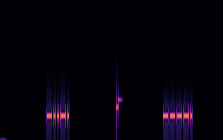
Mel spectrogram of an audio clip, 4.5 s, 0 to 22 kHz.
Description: Morse code, heard as a keyed tone, about 36 wpm, 700 Hz. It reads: / 9
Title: Single Character (Letter:Number:Punctuation:Prosign) Alt 35wpm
